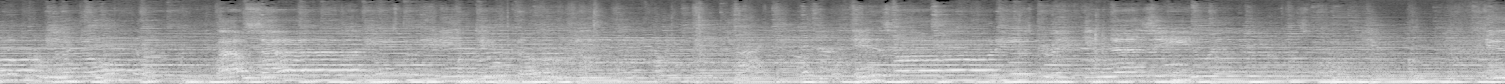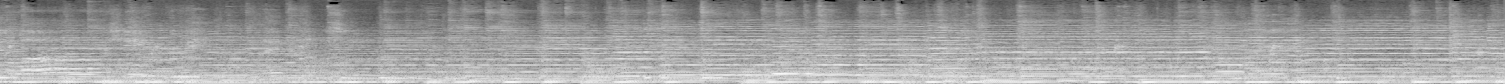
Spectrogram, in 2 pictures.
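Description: Acoustic country-gospel band playing an instrumental break in the key of D: fiddle carrying the melody over strummed acoustic guitars.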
